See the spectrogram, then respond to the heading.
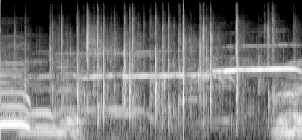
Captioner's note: crowd cheering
